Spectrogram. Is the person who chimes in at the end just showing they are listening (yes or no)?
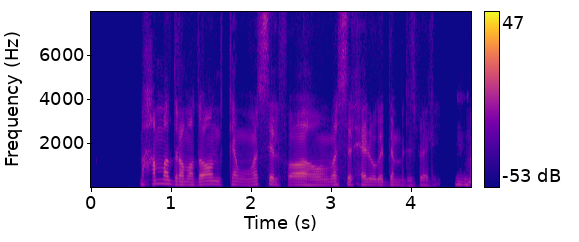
no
